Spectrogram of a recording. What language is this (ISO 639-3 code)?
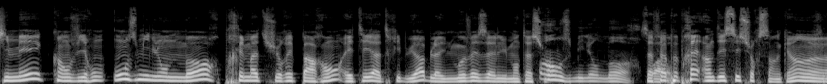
fra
